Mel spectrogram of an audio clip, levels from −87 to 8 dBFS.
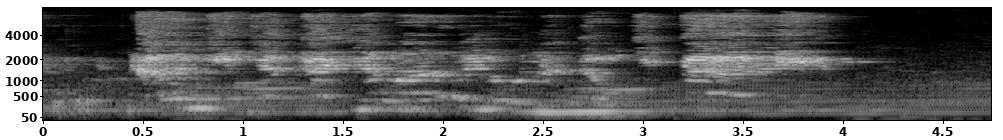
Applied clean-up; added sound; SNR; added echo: classical method WPE with log-MMSE.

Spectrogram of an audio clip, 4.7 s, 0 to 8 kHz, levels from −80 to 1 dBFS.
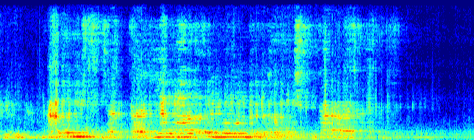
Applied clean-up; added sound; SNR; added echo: neural separator model SepFormer DNS4.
